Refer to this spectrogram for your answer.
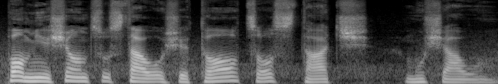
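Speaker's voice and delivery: ordinary delivery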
